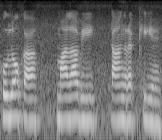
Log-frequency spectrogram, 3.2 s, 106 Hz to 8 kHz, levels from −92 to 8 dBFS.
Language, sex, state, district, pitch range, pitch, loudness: Hindi, female, Haryana, Charkhi Dadri, 190-205 Hz, 195 Hz, -15 LUFS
